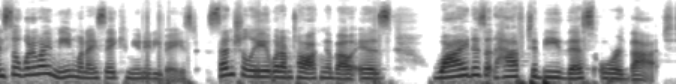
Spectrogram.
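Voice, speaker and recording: Animated and fairly quick, a woman speaks with a Canadian accent at a fairly high pitch. Her pitch swings very widely, and the sound is dry and close with no echo. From Northern Ontario, Canada (Sault Ste. Marie). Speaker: podcast host and cannabis grower. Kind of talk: casual monologue.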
